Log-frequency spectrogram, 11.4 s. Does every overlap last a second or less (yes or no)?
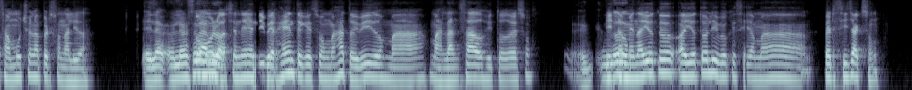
yes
